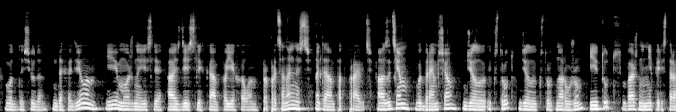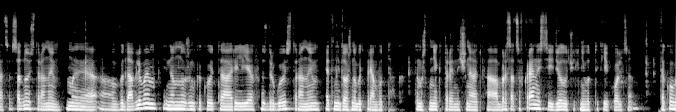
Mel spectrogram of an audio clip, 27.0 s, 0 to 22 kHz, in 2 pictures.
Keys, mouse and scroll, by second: 1.0-2.8 middle drag, 2.8 scroll up 2, 3.1 shift+middle click, 3.7 s, 5.2-5.6 shift+middle drag, 5.6 scroll down 2, 5.9 click, 6.2 middle drag, 6.3 KP_1, 7.0 scroll up 2, 7.5 Tab, 8.2 middle click, 8.8 alt+e, 13.4 middle click, 13.7-14.3 scroll down 3, 14.3 middle click, 14.8 s, 15.9 KP_1, 16.7 s, 19.7 scroll up 2, 20.0 middle click, 20.2 s, 21.9-22.3 scroll down 2, 22.3 middle click, 23.0 s, 26.7 scroll up 4, 26.9 shift+middle click.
